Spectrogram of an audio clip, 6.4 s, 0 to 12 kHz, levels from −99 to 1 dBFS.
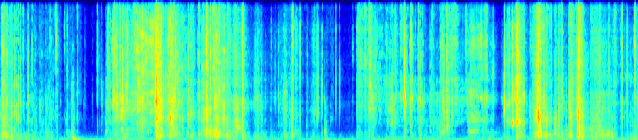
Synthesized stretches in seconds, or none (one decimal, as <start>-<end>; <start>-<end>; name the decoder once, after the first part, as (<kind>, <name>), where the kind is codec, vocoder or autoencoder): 2.3-3.7 (codec, SNAC); 4.9-6.4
